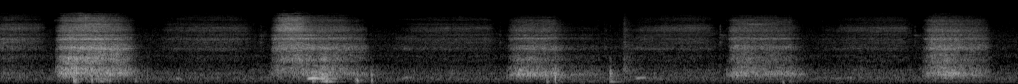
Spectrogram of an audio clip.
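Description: A person blowing up a balloon by mouth: five long puffs of breath into it, about two seconds apart, with quieter breathing in between.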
